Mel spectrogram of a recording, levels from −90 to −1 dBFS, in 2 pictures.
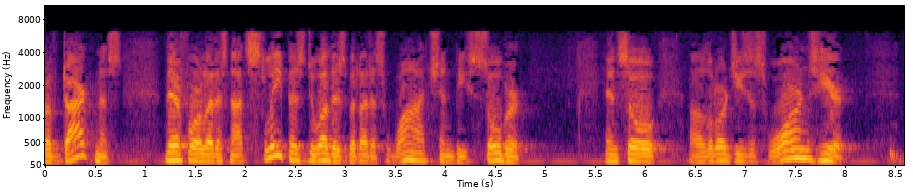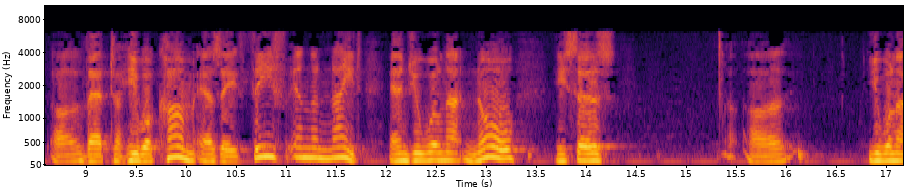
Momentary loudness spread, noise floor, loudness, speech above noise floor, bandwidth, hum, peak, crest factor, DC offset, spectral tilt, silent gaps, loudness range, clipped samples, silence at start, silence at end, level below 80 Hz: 12 LU; -45 dBFS; -18 LUFS; 27 dB; 6.6 kHz; none; -2 dBFS; 16 dB; under 0.1%; -7 dB/octave; none; 5 LU; under 0.1%; 0 s; 0 s; -58 dBFS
